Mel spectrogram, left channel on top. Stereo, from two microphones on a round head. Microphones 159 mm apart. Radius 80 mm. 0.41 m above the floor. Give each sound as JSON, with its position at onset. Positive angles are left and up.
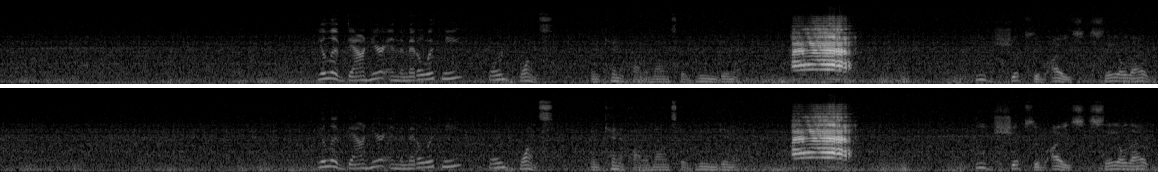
{"t": 3.2, "sound": "a woman speaking", "side_deg": 50}
{"t": 5.2, "sound": "a man speaking", "side_deg": -35}
{"t": 7.9, "sound": "a cat meowing", "side_deg": 5}
{"t": 9.8, "sound": "a man speaking", "side_deg": -30}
